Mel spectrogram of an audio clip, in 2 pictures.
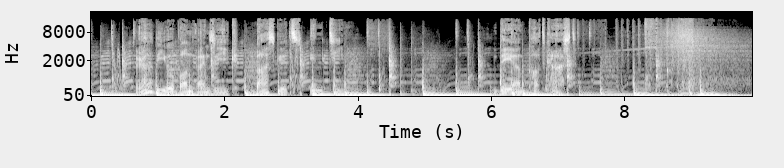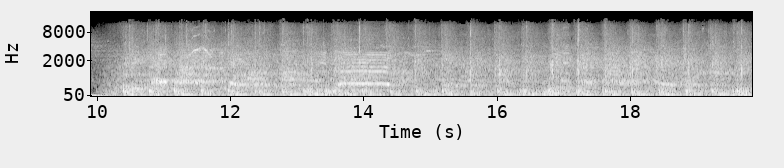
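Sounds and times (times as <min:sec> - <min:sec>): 
thumping beats: 0:00.1 - 0:19.8
speech: 0:00.7 - 0:04.1, 0:06.2 - 0:07.3
crowd cheering at a basketball game in an arena during an overtime victory: 0:10.1 - 0:19.8.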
